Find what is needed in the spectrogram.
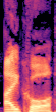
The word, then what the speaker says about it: ichor: That's the peak ichor. But now it seems to become a thing again, ichor, and lots of ichor. Let me see if I'm saying it right. – Ichor. – Yes, got that right.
